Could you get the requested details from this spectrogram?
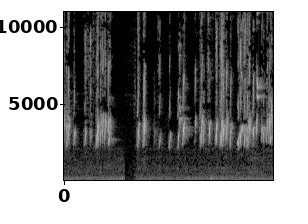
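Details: European goldfinches chattering in a group to encourage another goldfinch to sing: quick, high, tinkling notes, a brief silent break just after one second, then a lively run of repeated twitters, faint hum underneath.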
